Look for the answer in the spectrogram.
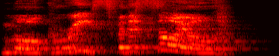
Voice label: See Player Shout Sinecure Soldier Female; Battle; Barks; Dialog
